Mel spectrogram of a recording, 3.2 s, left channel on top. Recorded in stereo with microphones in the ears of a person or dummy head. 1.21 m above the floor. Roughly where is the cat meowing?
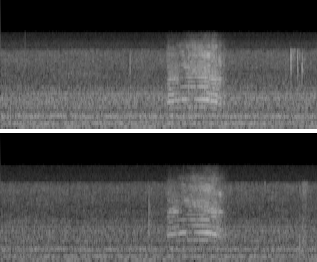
Left.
